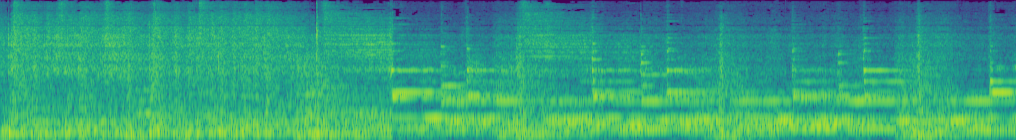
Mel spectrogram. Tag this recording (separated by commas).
Drum kit, Musical instrument, Percussion, Drum, Vibraphone, Marimba, Music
